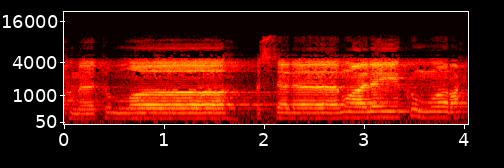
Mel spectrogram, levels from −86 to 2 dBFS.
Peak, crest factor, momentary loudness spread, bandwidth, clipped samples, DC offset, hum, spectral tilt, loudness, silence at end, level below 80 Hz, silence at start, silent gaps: -10 dBFS; 18 dB; 12 LU; 10.5 kHz; under 0.1%; under 0.1%; none; -1 dB/octave; -26 LUFS; 0 s; -76 dBFS; 0 s; none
